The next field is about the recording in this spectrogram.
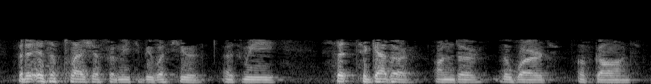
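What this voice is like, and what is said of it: Mellifluous Scottish accent. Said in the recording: “accent may be a little different from what you're used to ... it's Scottish ... my mellifluous Scottish accent”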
